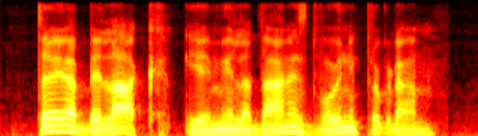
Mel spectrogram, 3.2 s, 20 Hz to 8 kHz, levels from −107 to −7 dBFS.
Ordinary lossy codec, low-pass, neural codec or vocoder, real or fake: none; 7.2 kHz; codec, 24 kHz, 6 kbps, HILCodec; fake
